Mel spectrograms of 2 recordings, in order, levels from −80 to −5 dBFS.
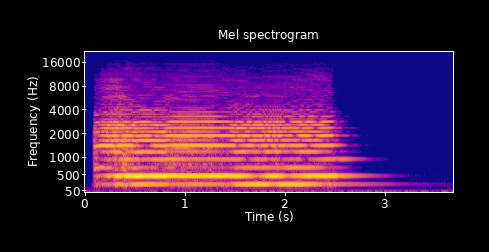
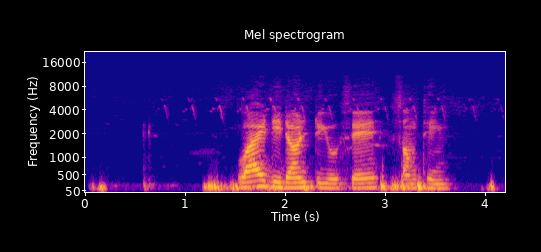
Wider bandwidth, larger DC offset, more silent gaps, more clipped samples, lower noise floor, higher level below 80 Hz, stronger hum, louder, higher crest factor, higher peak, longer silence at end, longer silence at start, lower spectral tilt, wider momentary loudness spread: first, 12 kHz vs 9.2 kHz; neither; neither; neither; about the same, -50 dBFS vs -53 dBFS; second, -56 dBFS vs -48 dBFS; neither; first, -11 LUFS vs -18 LUFS; second, 12 dB vs 18 dB; about the same, 0 dBFS vs -2 dBFS; first, 0.9 s vs 0.1 s; about the same, 0.1 s vs 0.05 s; second, -3.5 dB/octave vs -7.5 dB/octave; second, 5 LU vs 16 LU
